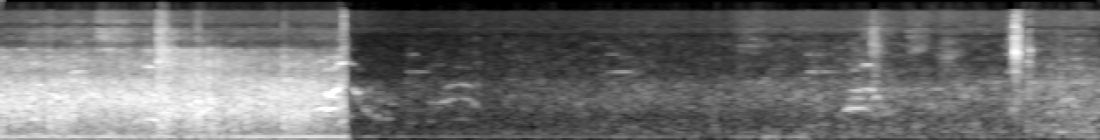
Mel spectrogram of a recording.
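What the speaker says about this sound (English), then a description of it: "The sound of gunfire." A few sharp, loud bangs of gunfire ring out over a burst of noisy commotion at a school, then the scene falls nearly quiet, with one more distant crack near the end.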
